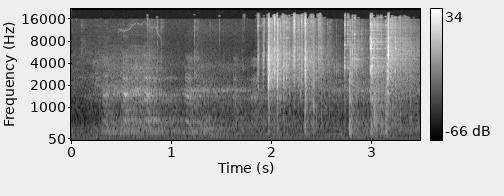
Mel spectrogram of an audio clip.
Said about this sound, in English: and you think, boy, that looked temperamental. But it wasn't temperamental. You see, I'm actually picking up this glass. It is broke in a very controlled manner.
